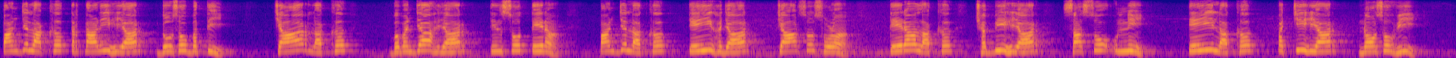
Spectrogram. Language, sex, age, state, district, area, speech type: Punjabi, male, 18-30, Punjab, Patiala, rural, spontaneous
